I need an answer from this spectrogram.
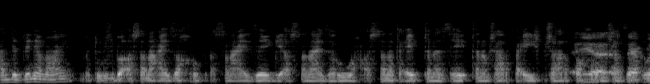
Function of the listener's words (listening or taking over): taking over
